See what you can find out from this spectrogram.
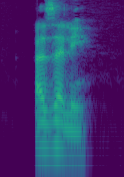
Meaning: azalea
- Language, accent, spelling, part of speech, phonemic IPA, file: French, France, azalée, noun, /a.za.le/, LL-Q150 (fra)-azalée.wav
